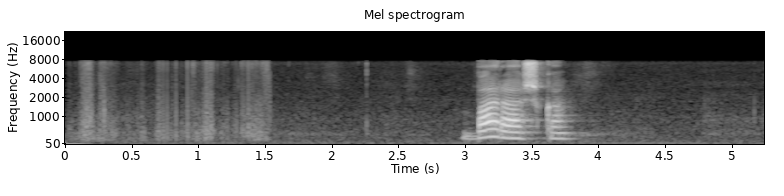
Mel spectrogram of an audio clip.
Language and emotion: Russian, neutral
